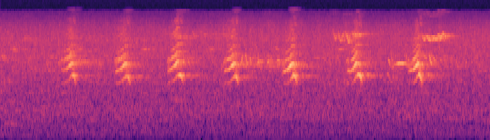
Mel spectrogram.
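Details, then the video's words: Song thrush at Cherry Hinton Hall on a dreary winter's morning, repeating a short, bright, chirpy phrase about eight times in quick succession, roughly every half second, over a soft background hiss. "song thrush"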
